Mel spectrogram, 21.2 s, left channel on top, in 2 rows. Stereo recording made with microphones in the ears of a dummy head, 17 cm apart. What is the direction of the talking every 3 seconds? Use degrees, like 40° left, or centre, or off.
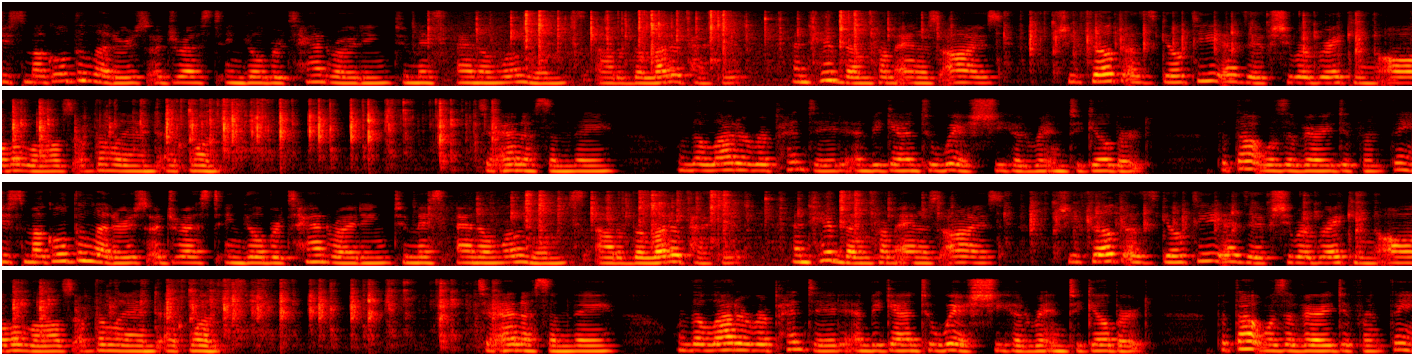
50° right, 30° right, 30° left, centre, 30° right, 40° right, 40° right.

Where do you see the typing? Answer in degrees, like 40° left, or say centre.
50° left.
